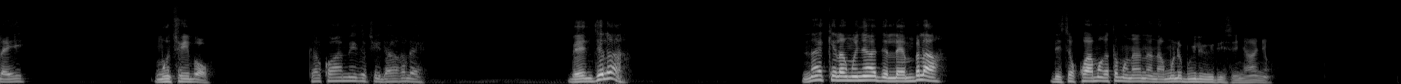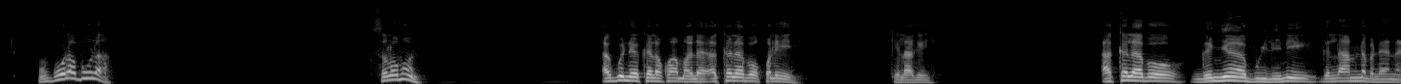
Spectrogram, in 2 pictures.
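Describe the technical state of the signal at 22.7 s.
At 22.7 s the signal is inside a call bitrate drop lasting from 20.81 to 24.67 s. The encoder is starved of bits, which fits a fall from around 32 to 11 kbps, so it codes more coarsely and narrows the band from 20 kHz to 8 kHz. Speech sounds muffled and watery, and on a spectrogram the energy above 8 kHz disappears under a flat ceiling.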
